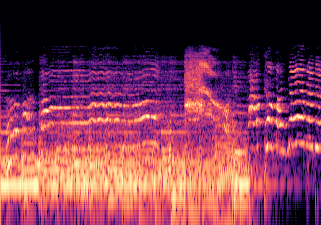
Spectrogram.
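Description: Live performance of a woman singing with electric guitar accompaniment. She holds long notes, with a bright note sliding down about four seconds in, and the backing thins out near the end.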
